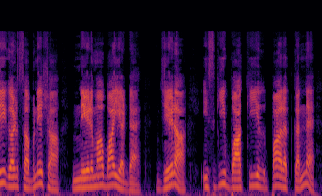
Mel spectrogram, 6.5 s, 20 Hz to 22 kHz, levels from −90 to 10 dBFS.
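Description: Throughout the speech, the treble sounds plainly damaged, likely by HE-AAC compression. The upper band is not the original. It is copied up from lower bands and shaped coarsely. S sounds turn gritty and lispy. Nothing remains above 12.3 kHz. The damage fits a bitrate near 16 kbps.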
